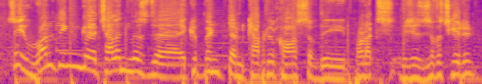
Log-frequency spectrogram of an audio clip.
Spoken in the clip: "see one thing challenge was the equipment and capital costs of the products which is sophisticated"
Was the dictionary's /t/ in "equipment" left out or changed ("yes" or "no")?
no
